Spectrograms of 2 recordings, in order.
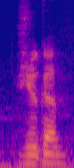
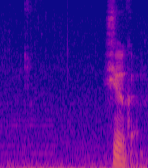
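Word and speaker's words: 诸葛: Zhuge? Okay, the G-E at the end. Yeah. I know that the ZH is like the J sound, I just say it wrong all the time. Zhuge, not Zhuge.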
